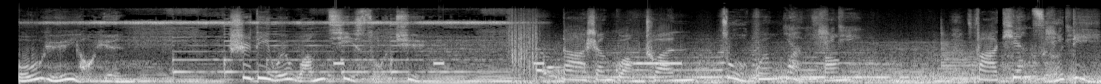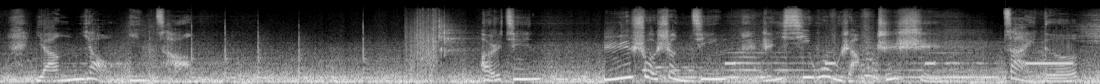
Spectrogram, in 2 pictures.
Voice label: 女 宣传片; 於铄盛京

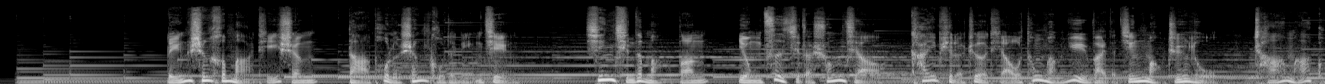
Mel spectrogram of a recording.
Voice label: 男 纪录片; 茶马古道

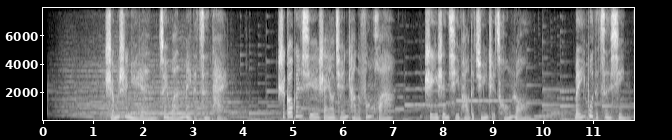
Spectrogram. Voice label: 女 广告 私人定制理念片

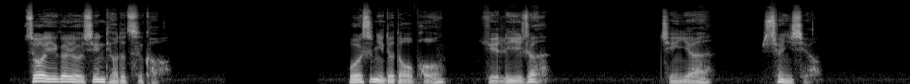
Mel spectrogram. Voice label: 男 自走棋手游; 光羽斥候

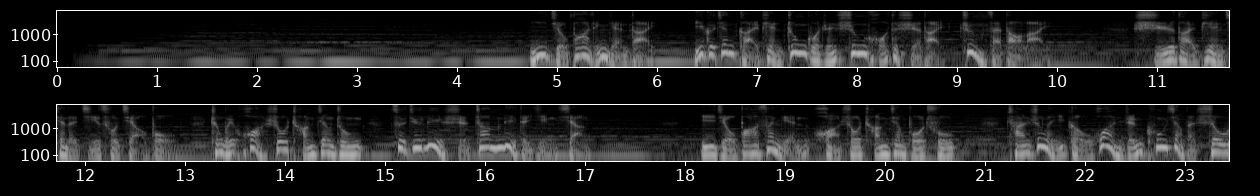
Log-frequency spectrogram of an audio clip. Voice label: 男 纪录; 再说长江

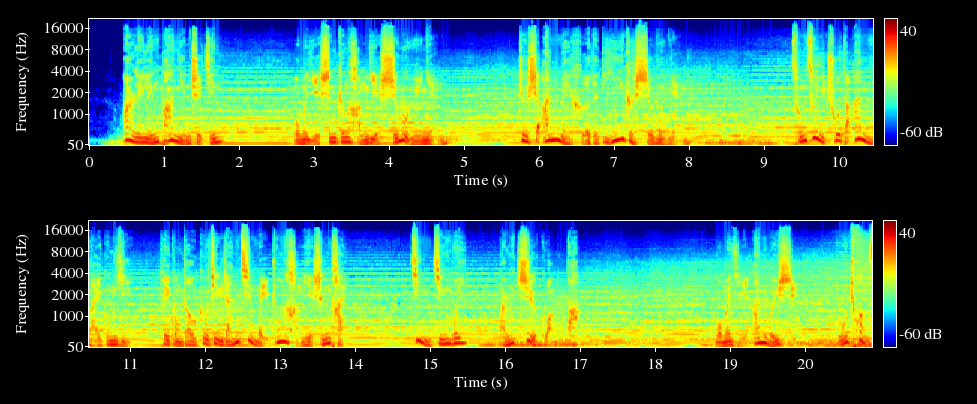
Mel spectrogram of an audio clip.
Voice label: 男 专题 企业宣传

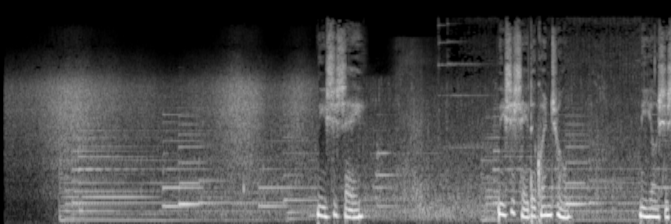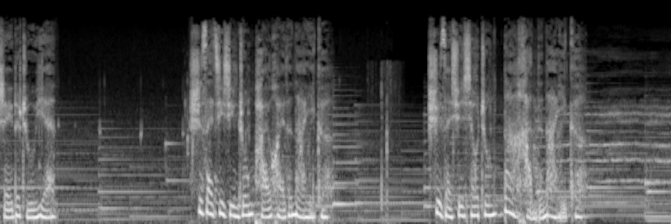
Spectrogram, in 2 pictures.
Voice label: 女,品牌广告; 首星

